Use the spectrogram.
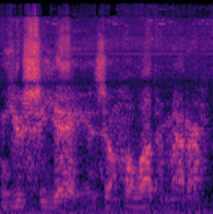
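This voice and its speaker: Game junk dealer: bitter, cantankerous, sardonic, mid-pitched, heard from a distance with noticeable ambient noise. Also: male voice, level tone, a little fast, pushed and bright. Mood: grudgingly pleased. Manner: curt, sardonic, profane. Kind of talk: video game cutscene acting.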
